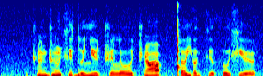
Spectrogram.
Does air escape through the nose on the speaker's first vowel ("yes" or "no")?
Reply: yes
